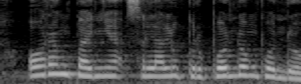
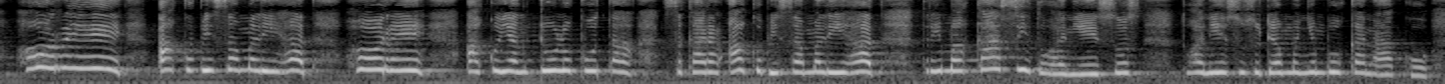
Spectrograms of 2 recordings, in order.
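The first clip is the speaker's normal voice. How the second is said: high, loud overjoyed shouting; joyful cheer; 9 semitones higher, 8 dB louder than usual. Acted. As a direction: cheer with joy at seeing again. (bersorak gembira, tinggi dan keras)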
